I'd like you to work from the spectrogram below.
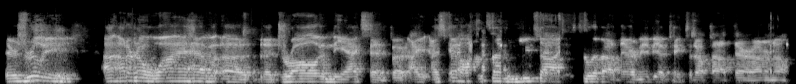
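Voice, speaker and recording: A man's voice: mid-range voice, fast, few pauses, sharp tone, echoey room, a little hiss or hum, poor audio. A man in his thirties from Rhode Island, a country radio DJ chatting easily as a guest and telling stories with frequent laughs. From Rhode Island, USA. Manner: easygoing storyteller, laughs often. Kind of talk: casual interview chat.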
